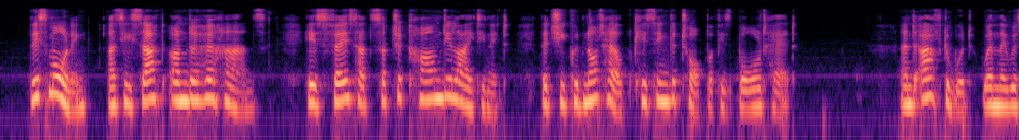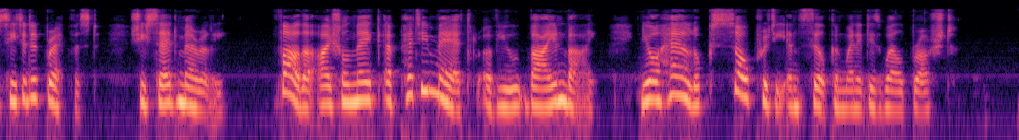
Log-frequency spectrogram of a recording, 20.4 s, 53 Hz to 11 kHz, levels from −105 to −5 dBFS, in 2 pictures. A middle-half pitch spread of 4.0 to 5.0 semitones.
Yes: average, 4.3 semitones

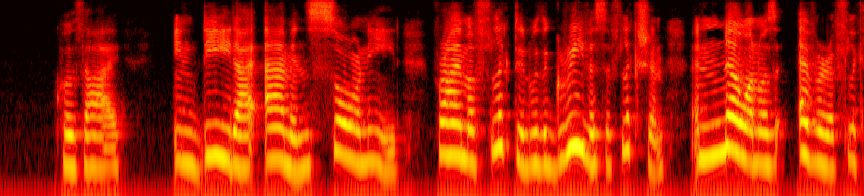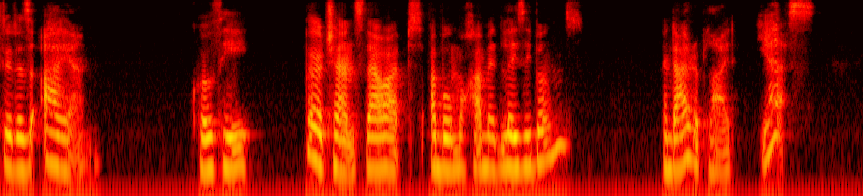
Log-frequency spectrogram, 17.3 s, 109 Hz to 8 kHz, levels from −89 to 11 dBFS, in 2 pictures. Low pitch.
No: high, 215 Hz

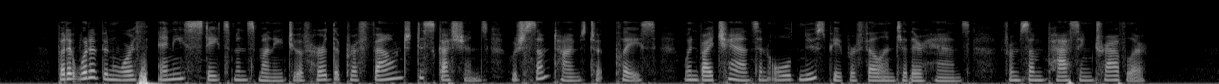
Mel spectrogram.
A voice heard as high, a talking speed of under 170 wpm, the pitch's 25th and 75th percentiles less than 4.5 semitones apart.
Yes: high, 200 Hz; average, 160 wpm; average, 3.0 semitones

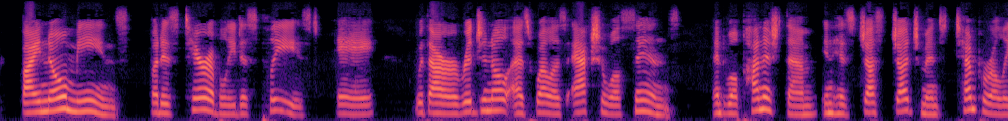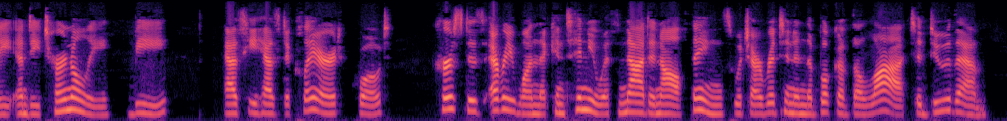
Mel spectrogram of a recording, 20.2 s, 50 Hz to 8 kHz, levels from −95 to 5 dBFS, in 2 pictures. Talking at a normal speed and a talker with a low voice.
No: average, 165 wpm; medium, 185 Hz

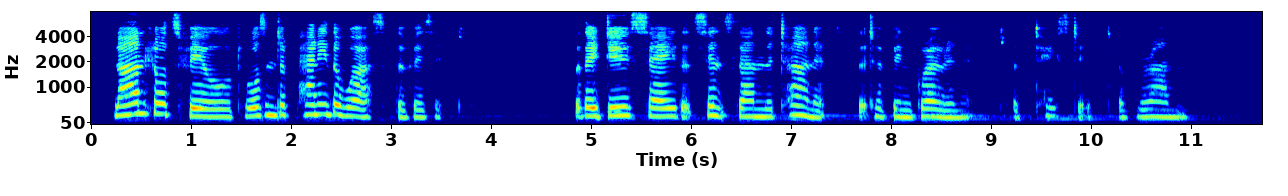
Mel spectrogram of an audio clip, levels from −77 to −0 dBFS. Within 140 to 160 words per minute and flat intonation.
No: average, 150 wpm; average, 3.3 semitones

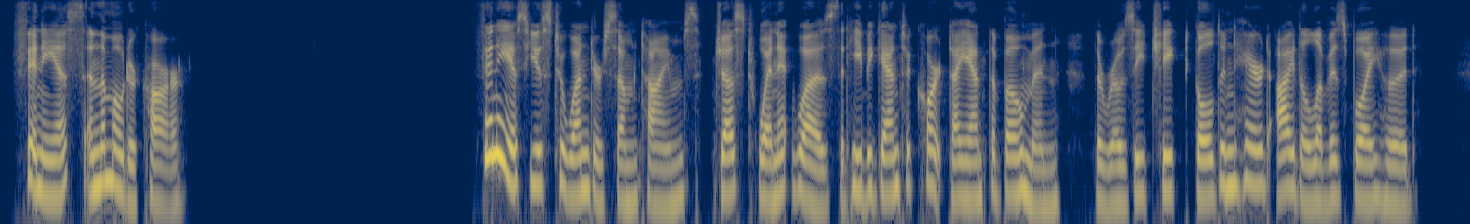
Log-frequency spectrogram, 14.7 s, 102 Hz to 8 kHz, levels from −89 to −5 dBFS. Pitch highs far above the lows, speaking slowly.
No: average, 3.8 semitones; slow, 120 wpm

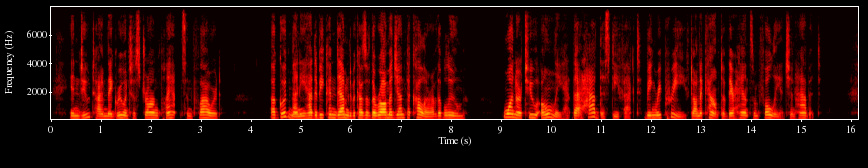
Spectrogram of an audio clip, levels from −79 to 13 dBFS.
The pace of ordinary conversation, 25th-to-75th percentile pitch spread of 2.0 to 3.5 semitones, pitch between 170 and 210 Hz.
Yes: average, 165 wpm; average, 3.0 semitones; medium, 185 Hz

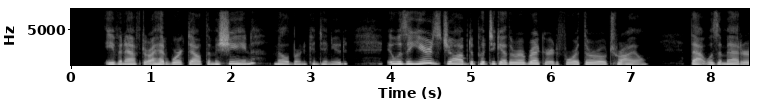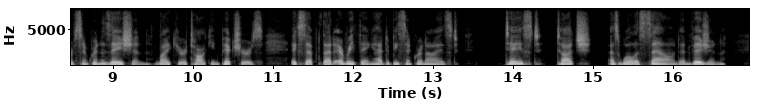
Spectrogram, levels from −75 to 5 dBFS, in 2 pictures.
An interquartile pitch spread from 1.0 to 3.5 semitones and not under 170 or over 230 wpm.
Yes: average, 2.9 semitones; average, 175 wpm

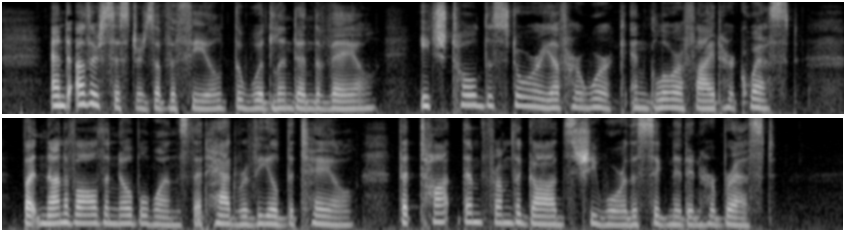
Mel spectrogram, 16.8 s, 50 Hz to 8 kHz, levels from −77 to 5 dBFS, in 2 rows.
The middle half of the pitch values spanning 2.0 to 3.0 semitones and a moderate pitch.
Yes: narrow, 2.5 semitones; medium, 160 Hz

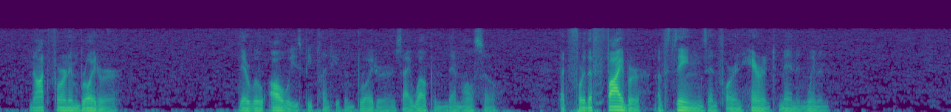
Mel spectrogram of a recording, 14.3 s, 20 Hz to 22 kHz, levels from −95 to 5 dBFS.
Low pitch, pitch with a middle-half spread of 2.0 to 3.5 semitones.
Yes: very low, 80 Hz; narrow, 2.6 semitones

